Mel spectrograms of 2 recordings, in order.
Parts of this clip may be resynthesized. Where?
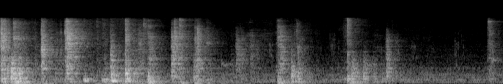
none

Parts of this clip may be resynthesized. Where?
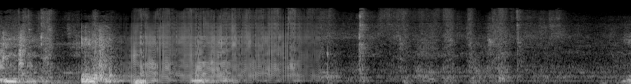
1.2-3.2 (vocoder, BigVGAN v2)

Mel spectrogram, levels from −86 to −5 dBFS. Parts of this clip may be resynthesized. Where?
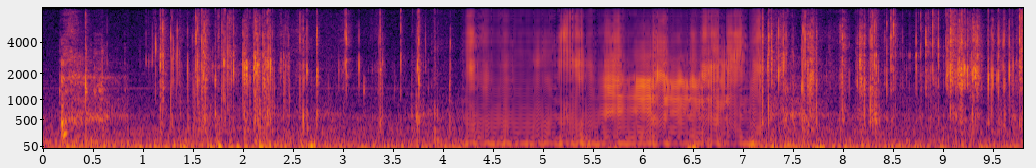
4.2-7.2 (vocoder, BigVGAN v2)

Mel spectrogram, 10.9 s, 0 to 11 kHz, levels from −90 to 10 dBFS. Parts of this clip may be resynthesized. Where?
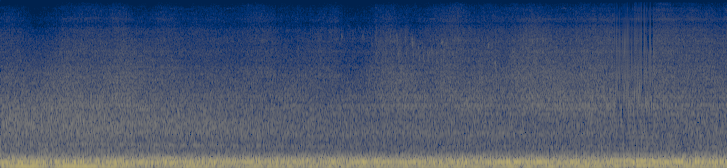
9.2-9.8 (vocoder, BigVGAN v2)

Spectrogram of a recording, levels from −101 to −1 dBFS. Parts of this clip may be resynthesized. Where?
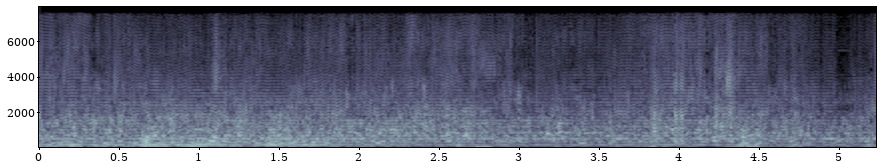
0.0-5.2 (vocoder, BigVGAN v2)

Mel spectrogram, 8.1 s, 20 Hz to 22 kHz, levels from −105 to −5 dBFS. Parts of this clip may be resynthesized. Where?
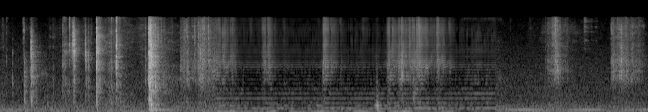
2.7-6.2 (vocoder, BigVGAN v2)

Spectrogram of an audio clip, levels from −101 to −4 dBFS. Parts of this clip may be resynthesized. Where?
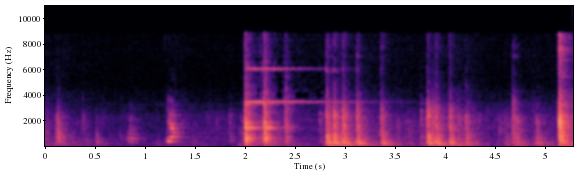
0.5-5.3 (vocoder, BigVGAN v2)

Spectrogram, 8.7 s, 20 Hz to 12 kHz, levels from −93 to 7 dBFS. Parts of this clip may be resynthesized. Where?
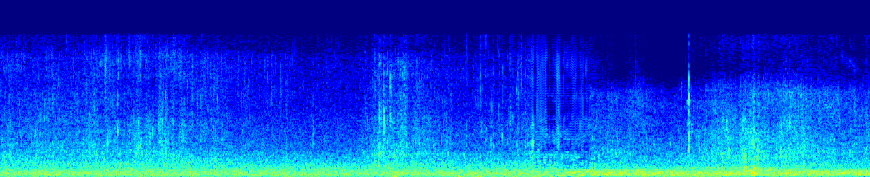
5.3-5.9 (vocoder, BigVGAN v2)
